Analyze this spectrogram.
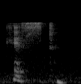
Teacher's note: A second way we can pronounce the past tense is to add a t sound. This has no extra syllable. So kiss for example just becomes kissed. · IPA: /t/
